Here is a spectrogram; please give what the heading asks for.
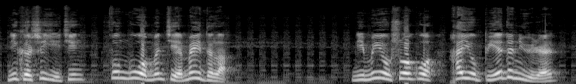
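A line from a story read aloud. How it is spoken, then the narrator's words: Anxious young woman shouting. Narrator (Chinese): 一个小道姑着急的嚷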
